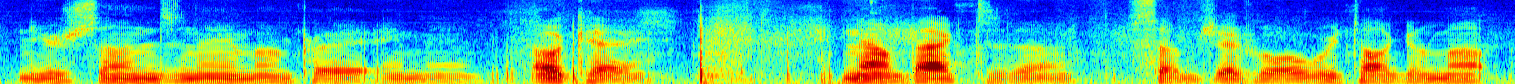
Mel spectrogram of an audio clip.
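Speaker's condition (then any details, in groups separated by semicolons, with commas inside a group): Traumatic brain injury; now talking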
